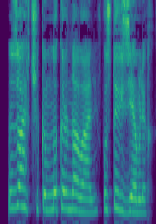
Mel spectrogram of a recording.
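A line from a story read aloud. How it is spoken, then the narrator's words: Moaning. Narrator (Russian): стонал сэр Кофа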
